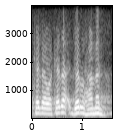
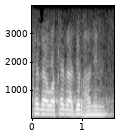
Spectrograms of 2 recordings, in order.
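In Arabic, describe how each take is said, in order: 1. تنتهي الكلمة الأخيرة بصوت -an. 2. تنتهي الكلمة الأخيرة بصوت -in. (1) "في النقض" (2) "بالجر"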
